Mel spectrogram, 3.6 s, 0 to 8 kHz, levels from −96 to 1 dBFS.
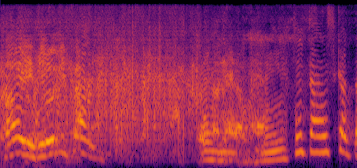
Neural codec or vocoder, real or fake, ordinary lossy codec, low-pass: codec, 16 kHz, 2 kbps, FreqCodec, smaller model; fake; none; 7.2 kHz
